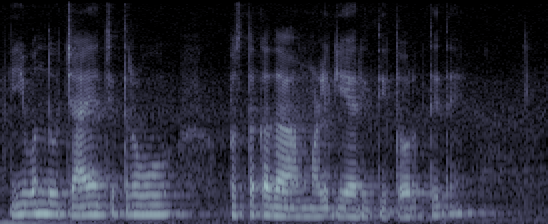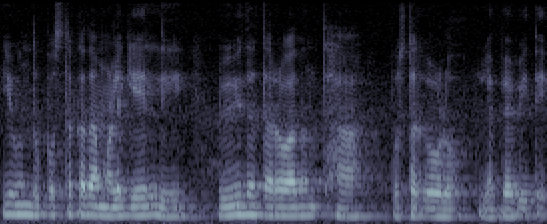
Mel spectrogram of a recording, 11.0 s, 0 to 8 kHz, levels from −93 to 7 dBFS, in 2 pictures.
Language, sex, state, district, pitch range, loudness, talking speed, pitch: Kannada, male, Karnataka, Shimoga, 110-130 Hz, -34 LUFS, 90 wpm, 120 Hz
